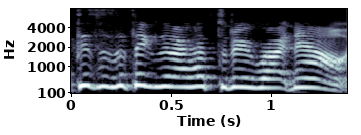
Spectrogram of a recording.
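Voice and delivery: fast, high, manic rush. Retold or imitated. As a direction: blurt it out manically. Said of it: "she's like".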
